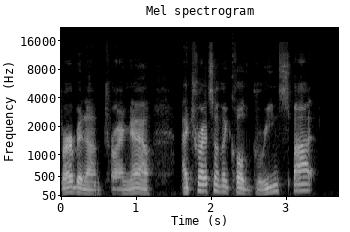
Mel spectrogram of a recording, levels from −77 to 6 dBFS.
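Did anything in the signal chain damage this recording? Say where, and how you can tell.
Yes, the network stage. From 0.41 to 0.83 s there is repeated packet loss (robotic sound): four gaps, the longest 32 ms, together about a quarter of that span. Each hole is bridged by repeating the preceding waveform, so the spectrogram shows smeared, frozen harmonic bands and the waveform shows short looped stretches.

A single short concealed packet loss sits at 1.91 to 1.95 s, a 20 ms hole filled by extrapolating the last sound and then blending back in. It is heard as a brief smear. On the waveform it is one compact patched stretch with a soft seam on either side.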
